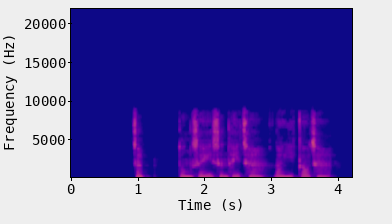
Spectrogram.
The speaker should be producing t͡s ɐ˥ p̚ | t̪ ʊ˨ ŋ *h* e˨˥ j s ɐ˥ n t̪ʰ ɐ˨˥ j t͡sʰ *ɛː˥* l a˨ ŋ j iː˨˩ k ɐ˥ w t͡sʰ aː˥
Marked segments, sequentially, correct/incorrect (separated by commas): incorrect, incorrect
